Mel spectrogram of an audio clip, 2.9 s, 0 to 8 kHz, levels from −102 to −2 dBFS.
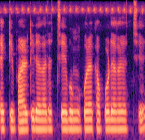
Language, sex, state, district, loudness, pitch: Bengali, female, Assam, Hailakandi, -17 LUFS, 155 Hz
